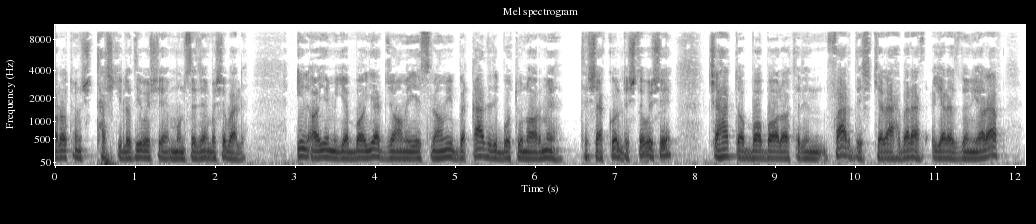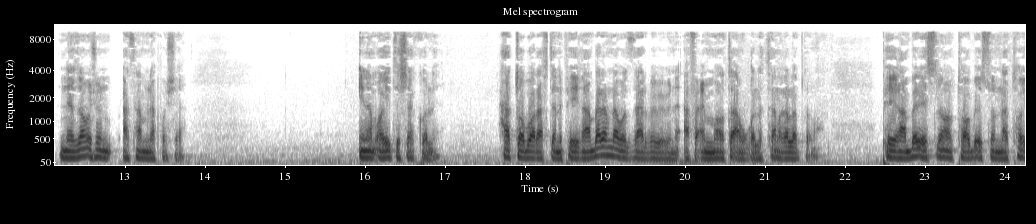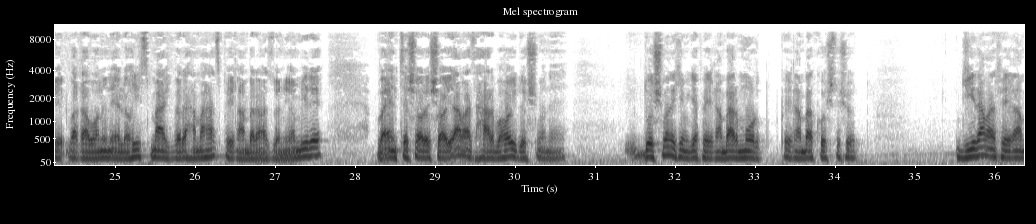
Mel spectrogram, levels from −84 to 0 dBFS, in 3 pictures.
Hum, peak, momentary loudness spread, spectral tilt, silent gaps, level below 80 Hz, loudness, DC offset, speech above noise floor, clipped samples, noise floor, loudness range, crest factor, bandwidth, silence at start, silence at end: none; -8 dBFS; 8 LU; -7 dB/octave; none; -44 dBFS; -21 LUFS; under 0.1%; 27 dB; under 0.1%; -47 dBFS; 4 LU; 14 dB; 9.8 kHz; 0 s; 0 s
